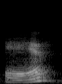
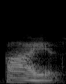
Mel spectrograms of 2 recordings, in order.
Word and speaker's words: aer: No se dice er, sino aer.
